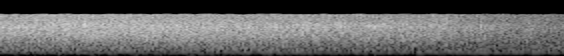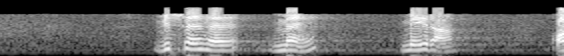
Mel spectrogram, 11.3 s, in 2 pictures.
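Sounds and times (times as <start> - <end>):
audience applause: 0.0 - 5.6
speech: 7.2 - 8.9, 9.6 - 10.3.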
